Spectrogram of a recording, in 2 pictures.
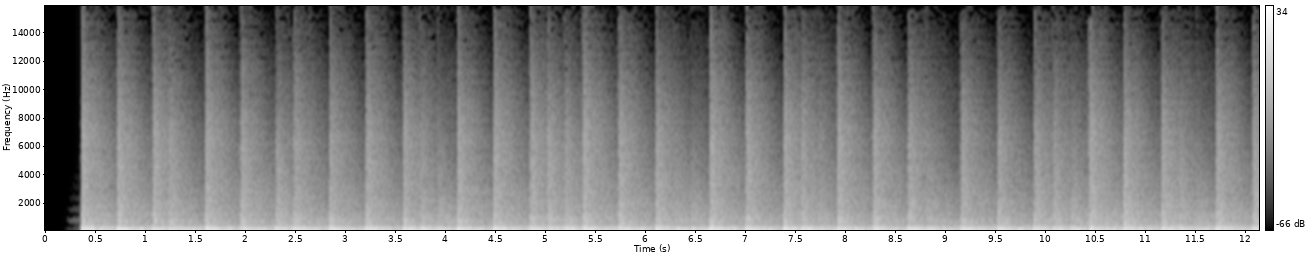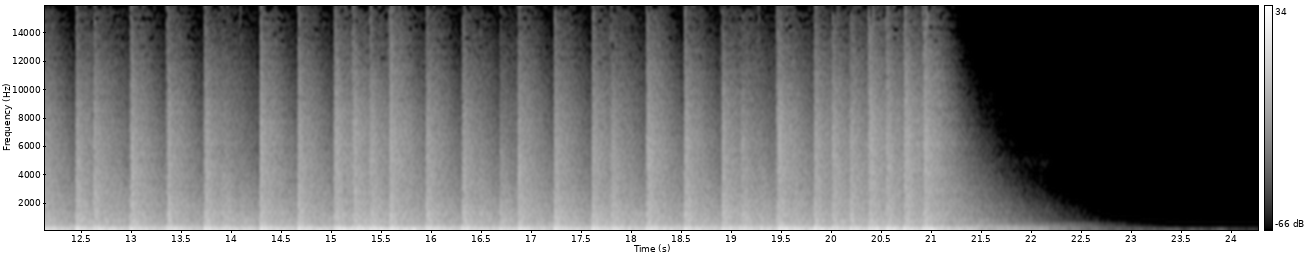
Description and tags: Action drums 7.8 (Low)
Have some drums (pretty much a low tom played with generic 7.8 sticking)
